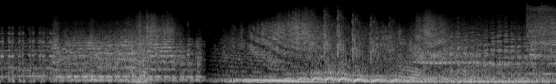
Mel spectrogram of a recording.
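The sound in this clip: Podracer engines roar through a film race scene, a dense, continuous loud rumble and whine that dips briefly near two seconds, then swells again with fast, repeated pitch sweeps as engines pass.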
